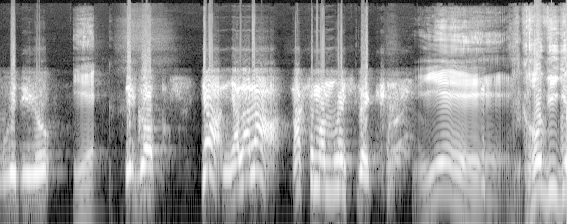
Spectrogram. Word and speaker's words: Nyala: Donc Niala, ça s'écrit Nyala.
